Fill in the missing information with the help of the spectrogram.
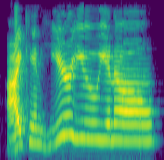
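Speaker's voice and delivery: loud, high, slow and pointed; annoyed call-out. Acted. Red overhearing the villain's plan, annoyed. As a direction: draw it out loudly, unimpressed.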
